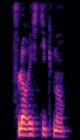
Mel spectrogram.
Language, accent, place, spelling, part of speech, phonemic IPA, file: French, France, Lyon, floristiquement, adverb, /flɔ.ʁis.tik.mɑ̃/, LL-Q150 (fra)-floristiquement.wav
- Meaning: floristically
